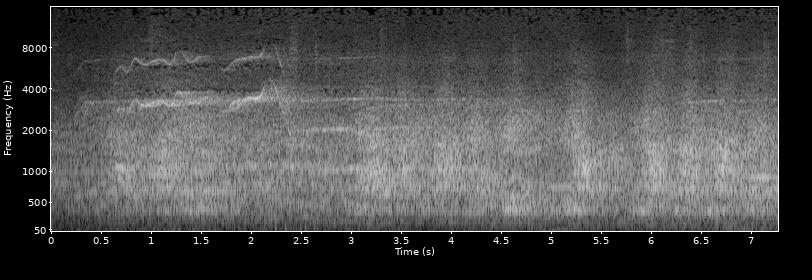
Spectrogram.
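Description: A large crowd cheers and roars continuously as Neenah beats Brookfield Central 64-52 to win the Division I boys basketball state championship, with students cheering along. A dense wall of shouting voices rises in surges, and a few high-pitched whistles or shrieks cut through near the start.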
